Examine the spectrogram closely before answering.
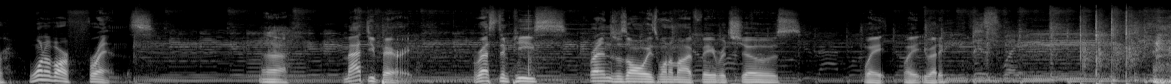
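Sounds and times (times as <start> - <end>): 
speech: 0.0 - 1.6, 2.6 - 8.0, 8.6 - 10.6
hand clap: 5.2 - 5.7, 10.5 - 11.7.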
